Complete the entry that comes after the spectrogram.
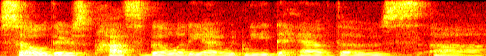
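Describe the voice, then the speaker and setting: A woman with a very deep, low pitch speaks slowly-ish in a monotone, flat intonation, with audible room echo. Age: 60s. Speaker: patient. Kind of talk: patient interview. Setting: doctor's office.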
